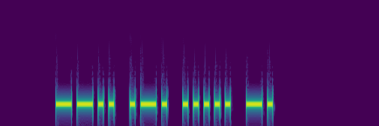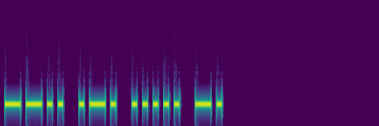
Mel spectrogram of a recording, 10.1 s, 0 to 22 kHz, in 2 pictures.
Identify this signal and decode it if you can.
Morse code, heard as a keyed tone, about 17 wpm, 700 Hz. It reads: ZR5N ZR5N
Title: DXCC-100 Call Signs - 4 Characters - Repeated 3x - 17wpm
